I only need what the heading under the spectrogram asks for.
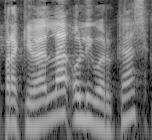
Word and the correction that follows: oligarquía: ¿cómo se dice? oligarquía. oligarquía de este país, güey.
